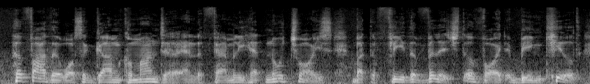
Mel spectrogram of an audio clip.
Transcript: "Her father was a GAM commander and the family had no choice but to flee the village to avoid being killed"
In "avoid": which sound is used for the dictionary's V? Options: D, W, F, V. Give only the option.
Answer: V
